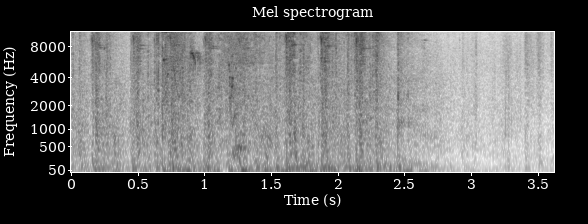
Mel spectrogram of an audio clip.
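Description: A pickaxe swings and strikes repeatedly.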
